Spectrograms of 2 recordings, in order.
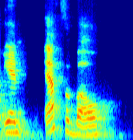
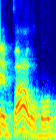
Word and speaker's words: ineffable: Uh, the meaning of the idiom X factor is an un unidentifiable or ineffable, uh, N E I N E F F A B L E ineffable. That pronounced that way. In, not infallible, but maybe ineffable quality that makes someone very special.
